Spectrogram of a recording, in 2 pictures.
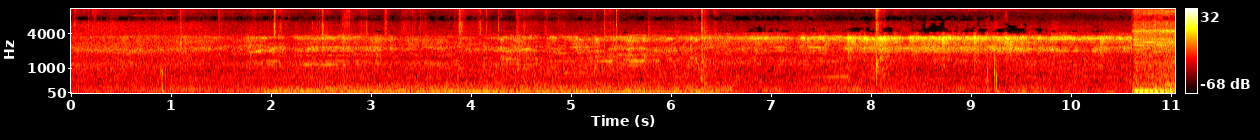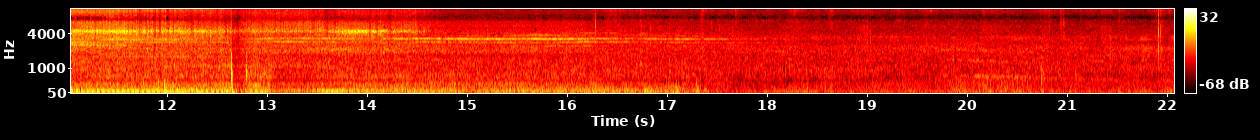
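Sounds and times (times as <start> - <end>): toy truck motor running: 10.6 - 16.4.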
